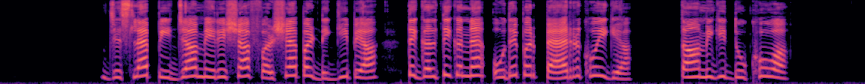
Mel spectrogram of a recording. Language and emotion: Dogri, sad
